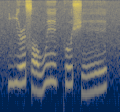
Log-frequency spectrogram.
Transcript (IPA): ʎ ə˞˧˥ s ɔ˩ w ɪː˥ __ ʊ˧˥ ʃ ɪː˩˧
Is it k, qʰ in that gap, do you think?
k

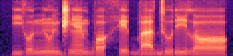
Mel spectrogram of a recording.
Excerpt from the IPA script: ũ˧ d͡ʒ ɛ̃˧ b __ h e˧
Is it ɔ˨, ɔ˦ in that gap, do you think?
ɔ˦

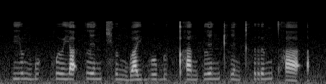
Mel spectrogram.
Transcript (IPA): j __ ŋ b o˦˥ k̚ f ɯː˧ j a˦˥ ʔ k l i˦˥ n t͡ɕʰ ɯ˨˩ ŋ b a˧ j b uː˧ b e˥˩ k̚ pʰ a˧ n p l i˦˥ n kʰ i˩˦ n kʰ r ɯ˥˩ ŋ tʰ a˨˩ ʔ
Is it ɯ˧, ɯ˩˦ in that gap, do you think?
ɯ˧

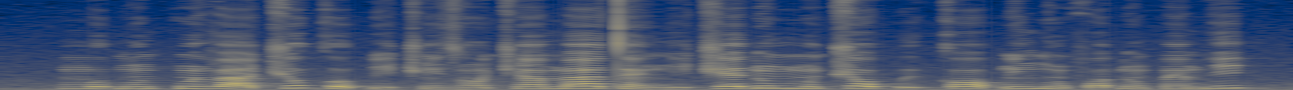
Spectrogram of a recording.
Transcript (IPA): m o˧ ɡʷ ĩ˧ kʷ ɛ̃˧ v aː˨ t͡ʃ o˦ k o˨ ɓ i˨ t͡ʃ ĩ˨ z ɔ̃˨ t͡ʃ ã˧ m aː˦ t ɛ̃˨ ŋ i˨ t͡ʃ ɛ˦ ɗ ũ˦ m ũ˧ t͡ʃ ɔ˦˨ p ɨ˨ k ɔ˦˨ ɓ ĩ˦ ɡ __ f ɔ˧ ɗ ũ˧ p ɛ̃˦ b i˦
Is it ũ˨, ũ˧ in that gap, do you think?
ũ˨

